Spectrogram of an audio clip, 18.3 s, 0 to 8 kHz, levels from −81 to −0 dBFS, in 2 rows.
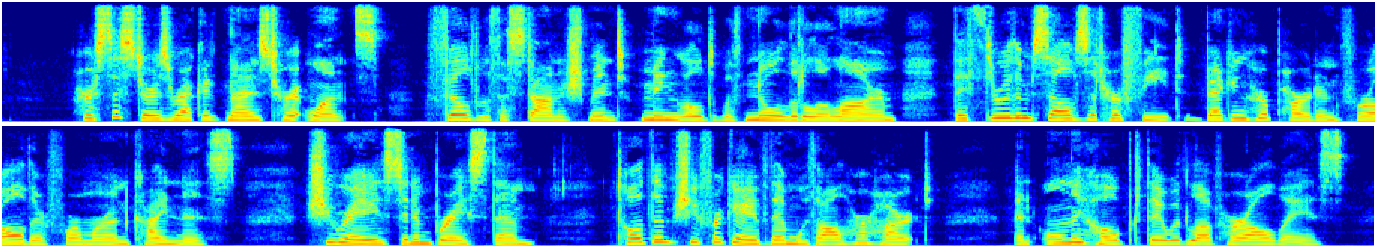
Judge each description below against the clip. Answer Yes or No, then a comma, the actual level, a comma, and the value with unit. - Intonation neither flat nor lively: Yes, average, 3.3 semitones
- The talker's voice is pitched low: No, high, 220 Hz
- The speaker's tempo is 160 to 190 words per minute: Yes, average, 165 wpm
